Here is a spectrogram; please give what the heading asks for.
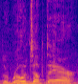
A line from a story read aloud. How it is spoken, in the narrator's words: I shouted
